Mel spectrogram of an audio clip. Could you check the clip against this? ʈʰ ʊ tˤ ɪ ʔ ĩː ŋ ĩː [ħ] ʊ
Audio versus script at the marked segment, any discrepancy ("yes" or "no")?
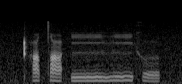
yes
